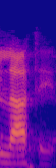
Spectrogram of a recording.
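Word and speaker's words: Lahti: Kan du uttala skådespelerskans namn? Christine... – Hon heter Christine Latty. – Ja, det är också så här jobbigt, precis som LeMay, man bara, exakt hur ska jag uttala det? Man vet inte riktigt, ja. – Nej, men den här skådespelerskan då, Christina Latty, Lady, whatever. – Det är Latty.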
